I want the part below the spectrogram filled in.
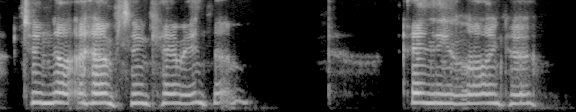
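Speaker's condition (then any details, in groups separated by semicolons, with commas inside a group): ALS; swallowing lost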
